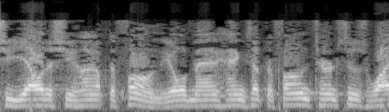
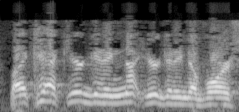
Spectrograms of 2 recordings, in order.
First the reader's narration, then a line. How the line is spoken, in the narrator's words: she shouts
